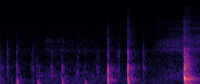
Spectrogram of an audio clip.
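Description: A rubber stamp mounted on a clear acrylic block is tapped again and again onto an ink pad to ink it up, giving a series of light, irregular taps, with a louder knock near the end.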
